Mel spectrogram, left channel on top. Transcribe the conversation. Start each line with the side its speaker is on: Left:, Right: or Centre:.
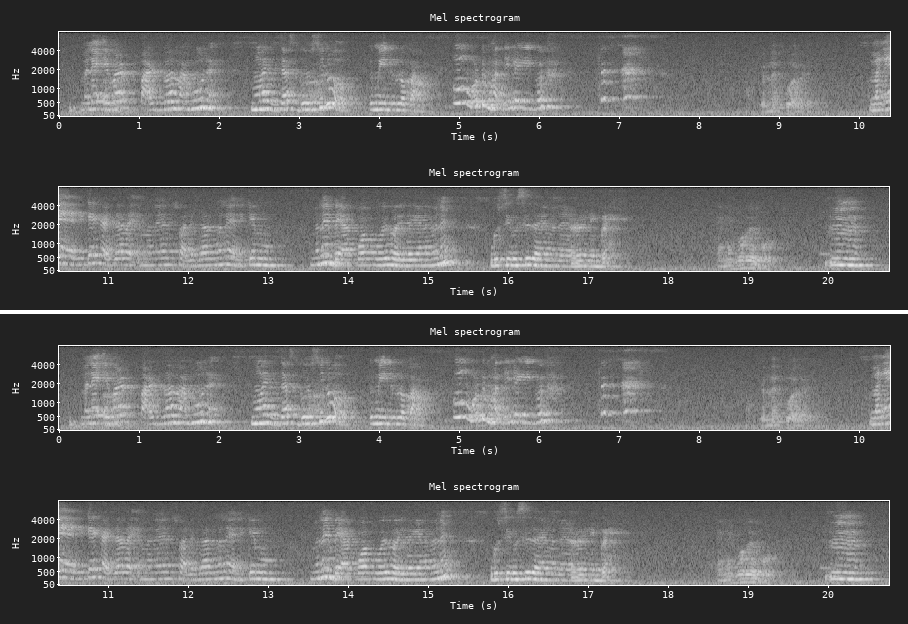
Left: মানে এইবাৰ
Right: উম
Left: পাৰ্ট লোৱা মানুহো নাই। মই জাষ্ট গৈছিলোঁ
Right: আহ
Left: তুমি এইটো ল'বা
Right: আহ
Left: উম, মোৰতো ভালেই লাগি গ'ল। <unintelligible>
Right: কেনেকুৱা আহে?
Left: মানে এনেকে কাজিয়া লাগে মানে ছোৱালী বিলাক মানে এনেকে মানে বেয়া পোৱা পৰি হৈ যায় কাৰণে মানে গুচি গুচি যায় মানে আৰু এনেকুৱাই।
Right: এনেকুৱা টাইপৰ
Left: উম,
